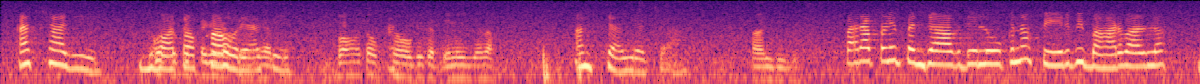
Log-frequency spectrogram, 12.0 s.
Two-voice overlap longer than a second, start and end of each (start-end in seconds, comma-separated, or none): 1.5-2.9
